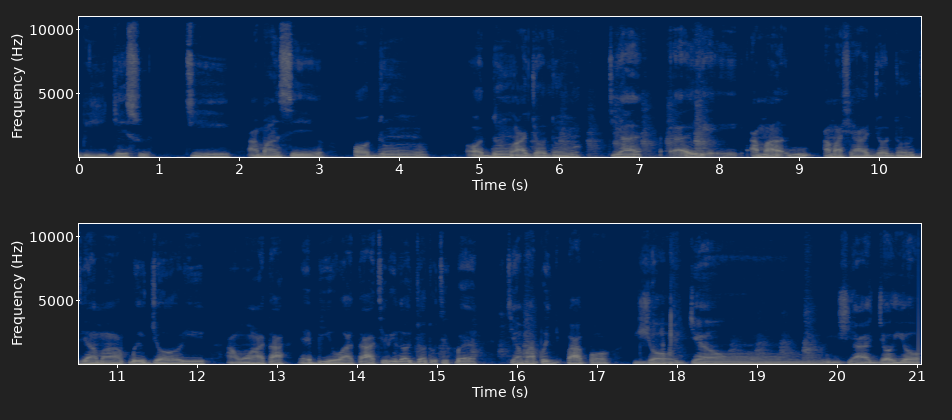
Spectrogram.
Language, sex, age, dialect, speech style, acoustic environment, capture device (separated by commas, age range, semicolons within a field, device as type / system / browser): Yoruba, male, 35-44, Nigeria - Lagos Yoruba, happy, people talking; nature; appliances, mobile / Linux / Chrome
